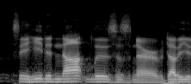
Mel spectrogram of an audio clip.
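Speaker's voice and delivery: usual speaking voice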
